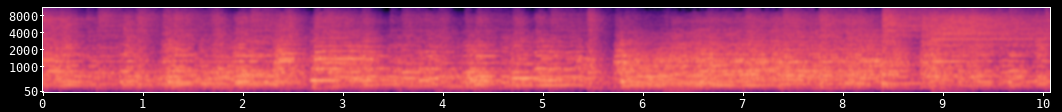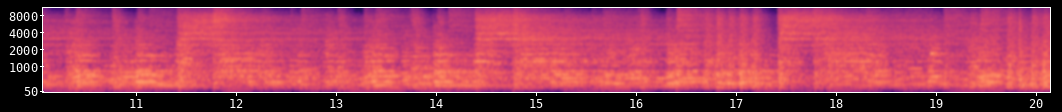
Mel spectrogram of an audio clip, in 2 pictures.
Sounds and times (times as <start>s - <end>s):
Swing music: 0.0s - 20.1s.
